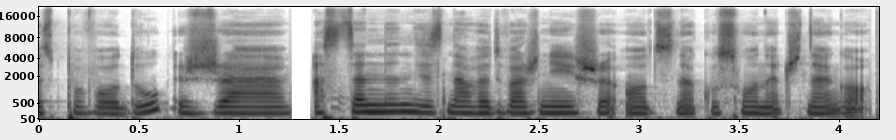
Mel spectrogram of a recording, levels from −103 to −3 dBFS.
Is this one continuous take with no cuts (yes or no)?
yes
